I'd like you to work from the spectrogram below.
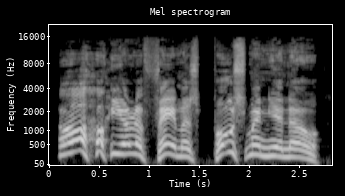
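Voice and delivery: a farmer playfully hinting at the secret; Alf Thompson. Acted. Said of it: "said Alf, smiling".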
